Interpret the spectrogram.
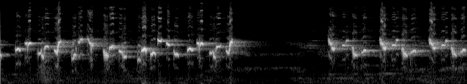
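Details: Yellow-vented bulbul (trucukan) singing vigorously in an imitation of white-rumped shama song: a rapid run of bright, warbled whistled notes that dip and rise, a short pause, then another quick burst of the same chattering phrases.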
